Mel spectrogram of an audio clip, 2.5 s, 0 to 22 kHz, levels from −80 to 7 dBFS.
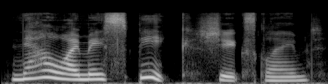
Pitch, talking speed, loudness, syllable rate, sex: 235 Hz, 145 wpm, -16 LUFS, 3.5 syllables/s, female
